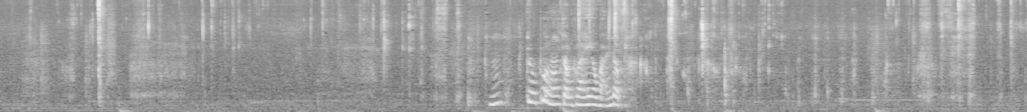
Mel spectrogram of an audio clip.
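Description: A young woman slurps and chews food close to a microphone.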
